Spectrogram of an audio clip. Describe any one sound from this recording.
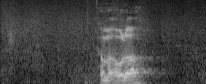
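A second man replies in a calm, low voice.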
